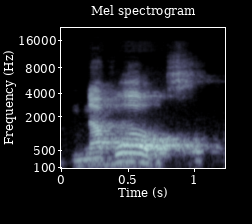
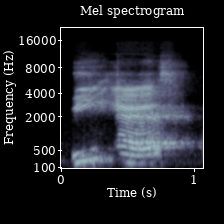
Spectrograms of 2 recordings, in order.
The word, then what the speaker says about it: Nawab: Now NAWABS is Nawab, but again the European people were not able to pronounce it as Nawab. So instead of Nawab, what do they pronounce it? They pronounce it as Nabo.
